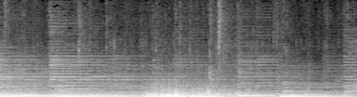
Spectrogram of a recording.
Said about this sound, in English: The rain was cold and lightning strikes.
